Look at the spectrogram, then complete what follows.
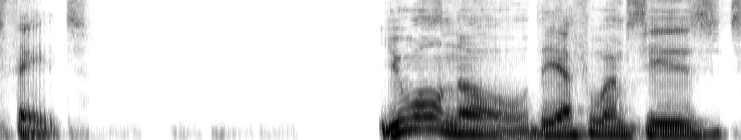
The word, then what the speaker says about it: FAIT: flexible average inflation targeting whose acronym is fait and which i pronounce as fate you all know the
